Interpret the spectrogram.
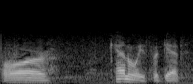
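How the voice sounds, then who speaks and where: A man's voice: fairly low pitch, slow. A confident American detective hero in a vintage radio serial. He speaks with composed assurance through a thin, tinny recording with some hiss and noise. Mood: wary, grim. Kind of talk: 1930s-40s radio serial acting.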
